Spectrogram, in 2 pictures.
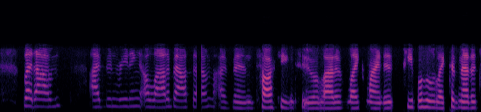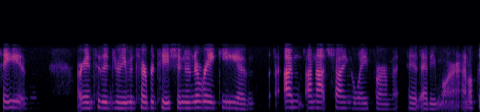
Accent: Venice, Florida, United States; I'm from Venice, Florida.

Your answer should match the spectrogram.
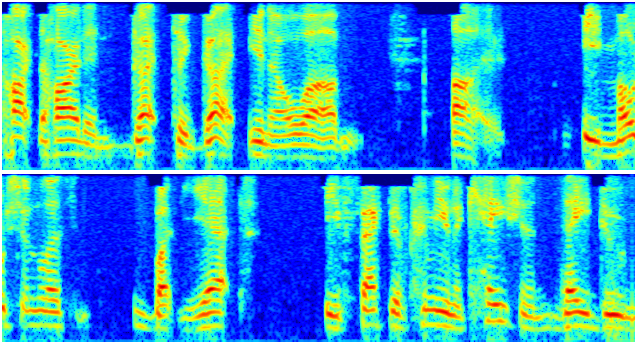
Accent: North Carolina, United States; I have an accent. I'm from North Carolina.

